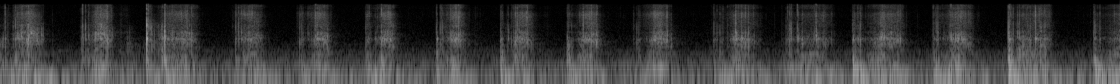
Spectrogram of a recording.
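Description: Long nails scratch the front face of a small, hollow, yellow textured faux-leather makeup suitcase. Quick, unevenly spaced strokes give bright, dry scratching bursts, with a faint hollow low rumble underneath.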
